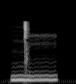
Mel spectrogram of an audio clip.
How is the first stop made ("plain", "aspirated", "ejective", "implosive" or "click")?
click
